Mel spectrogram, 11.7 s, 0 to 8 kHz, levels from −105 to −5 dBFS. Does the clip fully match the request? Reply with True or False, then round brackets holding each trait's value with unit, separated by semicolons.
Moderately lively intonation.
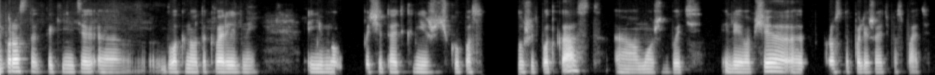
False (1.2 semitones)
